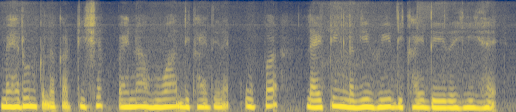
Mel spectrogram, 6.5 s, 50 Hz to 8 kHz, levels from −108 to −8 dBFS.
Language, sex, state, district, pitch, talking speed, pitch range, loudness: Hindi, female, Karnataka, Bangalore, 195 Hz, 175 wpm, 185-205 Hz, -11 LUFS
